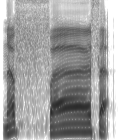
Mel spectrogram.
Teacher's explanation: Nah, ada dua tasydid ya, tapi yang kedua adalah huruf fa ya, di tasydid yang kedua huruf fa, kemudian setelahnya ya, di situ adalah huruf fa ya, atau fa yang dimadkan kemudian bertemu dengan huruf tha. Jangan di situ ditasydidkan juga, tapi dipanjangkan fa-nya baru masuk ke tha ya.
